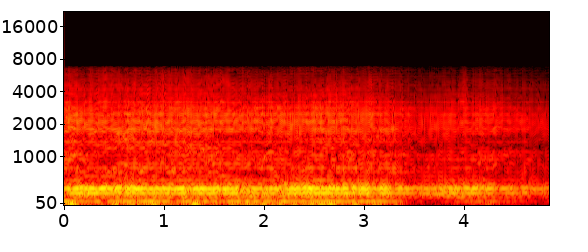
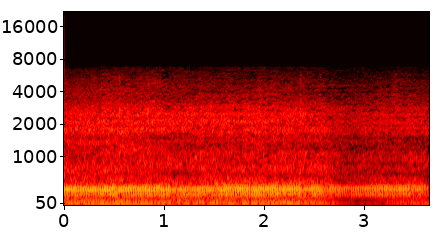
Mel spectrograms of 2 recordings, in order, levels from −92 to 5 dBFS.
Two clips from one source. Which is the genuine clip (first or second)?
second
